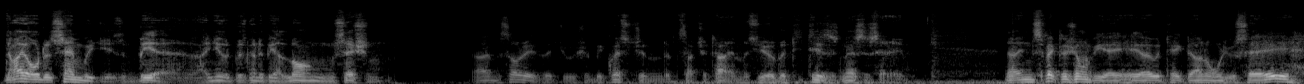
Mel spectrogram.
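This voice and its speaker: A man acting in a radio drama as a grave, methodical police chief inspector, speaking in a measured, formal, probing way. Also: low voice, lively intonation, a little hiss or hum. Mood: calm, probing.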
